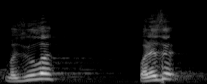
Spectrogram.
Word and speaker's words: Mazzulla: Mazzulla? What is it? Mazzulla.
